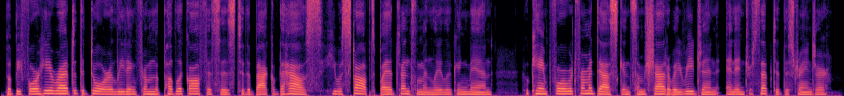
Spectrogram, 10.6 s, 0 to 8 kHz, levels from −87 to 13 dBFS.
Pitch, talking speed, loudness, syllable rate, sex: 195 Hz, 225 wpm, -17 LUFS, 6.4 syllables/s, female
